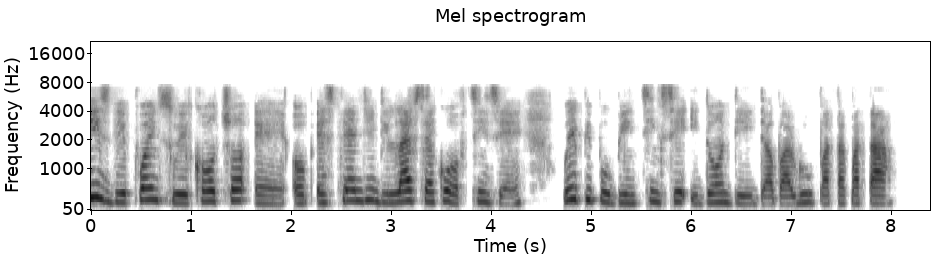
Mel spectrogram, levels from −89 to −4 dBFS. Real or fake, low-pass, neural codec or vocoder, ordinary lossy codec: fake; 7.2 kHz; vocoder, 44.1 kHz, 128 mel bands every 512 samples, BigVGAN v2; AAC, 32 kbps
